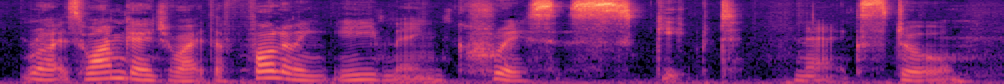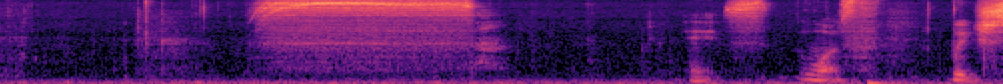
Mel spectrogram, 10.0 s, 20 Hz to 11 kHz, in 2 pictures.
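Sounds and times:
woman hissing s sound: 6.3 - 7.5.

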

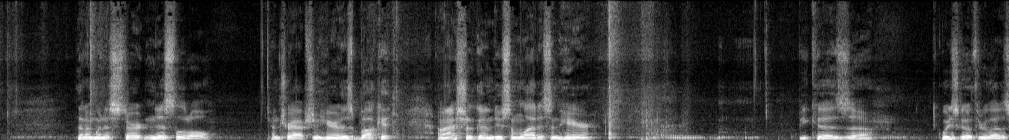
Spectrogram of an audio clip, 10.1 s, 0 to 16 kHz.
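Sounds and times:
man breathing: 0.0 - 0.7, 4.0 - 4.4.

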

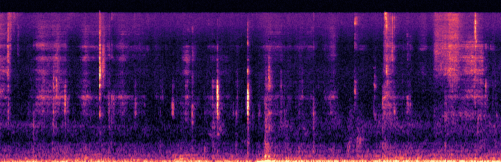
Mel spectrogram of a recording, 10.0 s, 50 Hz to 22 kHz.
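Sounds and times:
person chewing food: 0.0 - 10.0.

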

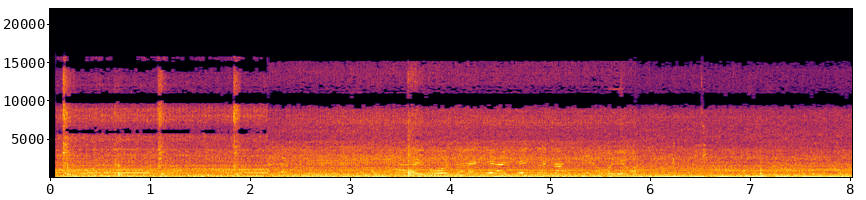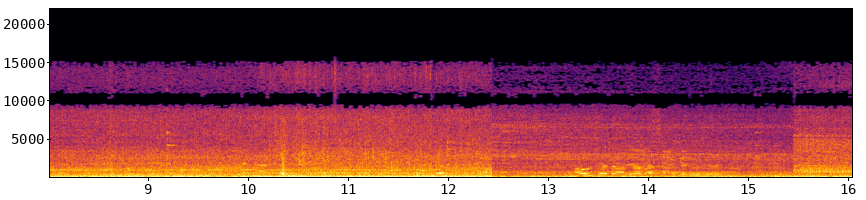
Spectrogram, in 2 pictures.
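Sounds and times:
traffic hum: 0.1 - 16.0.

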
